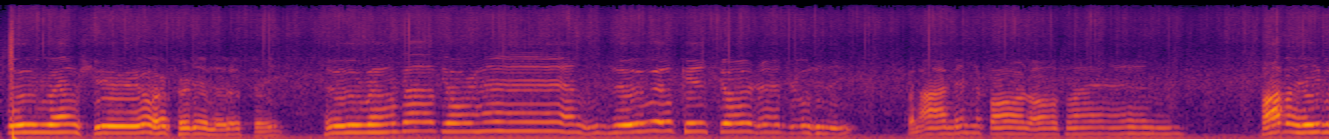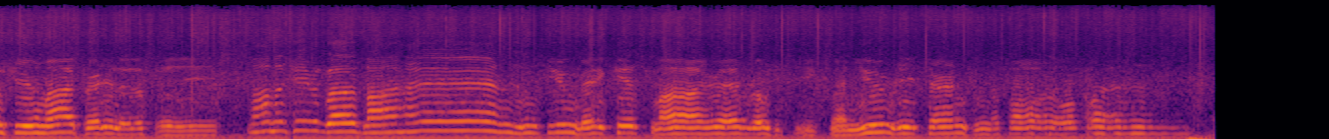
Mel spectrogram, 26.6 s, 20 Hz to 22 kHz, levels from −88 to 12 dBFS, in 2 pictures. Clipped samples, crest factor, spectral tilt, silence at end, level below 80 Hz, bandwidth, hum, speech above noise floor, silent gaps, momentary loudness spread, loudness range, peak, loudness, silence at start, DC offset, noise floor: under 0.1%; 20 dB; -5 dB/octave; 1.15 s; -36 dBFS; 19 kHz; none; over 69 dB; none; 15 LU; 6 LU; 0 dBFS; -21 LUFS; 0 s; under 0.1%; under -90 dBFS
